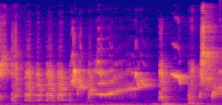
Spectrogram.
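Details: Nest box of breeding budgerigars, chicks eating as parents feed them: a fast train of rasping pulses, then a long wavering squeal and sharp squawks.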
